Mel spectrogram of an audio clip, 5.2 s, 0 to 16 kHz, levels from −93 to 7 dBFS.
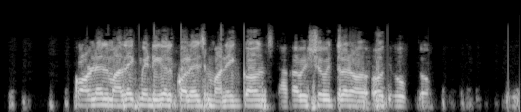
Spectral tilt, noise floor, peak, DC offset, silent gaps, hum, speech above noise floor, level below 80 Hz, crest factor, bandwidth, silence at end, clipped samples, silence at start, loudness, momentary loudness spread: -6.5 dB/octave; -45 dBFS; -2 dBFS; under 0.1%; none; none; 32 dB; -46 dBFS; 14 dB; 7.4 kHz; 0 s; under 0.1%; 0.1 s; -13 LUFS; 10 LU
